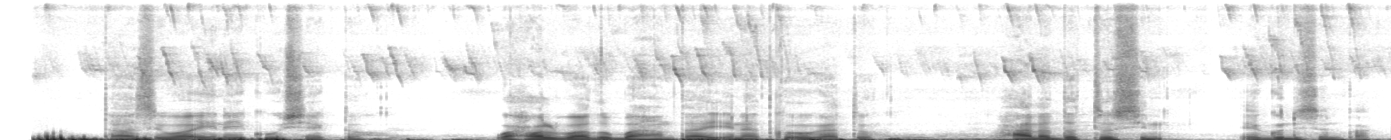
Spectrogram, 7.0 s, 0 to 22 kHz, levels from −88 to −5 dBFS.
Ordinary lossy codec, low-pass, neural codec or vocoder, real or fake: none; none; none; real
